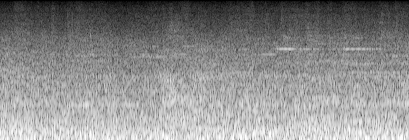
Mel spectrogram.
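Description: Steady indoor shopping-mall ambience: a constant wash of low rumble and hiss under the glass roof. A faint high tone comes and goes about once a second in the second half.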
